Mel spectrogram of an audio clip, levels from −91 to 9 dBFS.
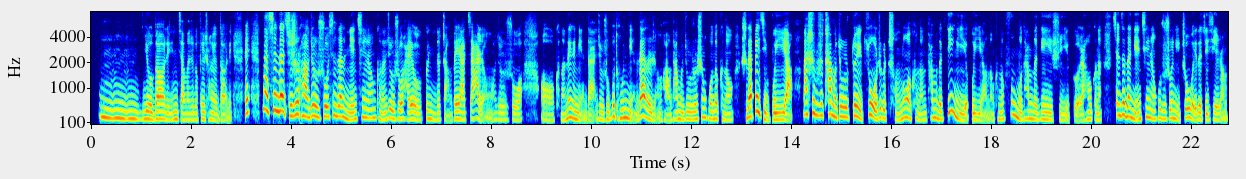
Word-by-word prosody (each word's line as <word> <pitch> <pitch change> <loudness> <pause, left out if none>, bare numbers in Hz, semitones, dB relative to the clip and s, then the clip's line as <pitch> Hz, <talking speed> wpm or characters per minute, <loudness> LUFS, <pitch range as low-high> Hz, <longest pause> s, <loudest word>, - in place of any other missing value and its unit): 嗯 260 - -4
嗯 210 -4 0
嗯， 195 - -5
有 195 -2 +3
道 195 +1 +4
理， 175 -2 -5
你 195 +1 -1
讲 180 -3 -3
的 170 - -7
这 175 - -6
个 175 - -6
非 190 +2 -3
常 180 0 -6
有 165 - -5
道 160 - -4
理。 - - -11 0.2
哎， 350 - +4 0.3
那 435 -4 +6
现 420 +1 +5
在 405 0 +11
其 280 -4 +1
实 310 +3 +4
哈， 270 -4 +3
就 280 +2 +3
是 255 - +3
说 260 +2 +3
现 285 +2 -2
在 265 -1 +4
的 250 - +1
年 185 -1 0
轻 245 +3 -4
人 225 0 -3
可 205 - -7
能 175 - -3
就 215 -3 +1
是 195 - -6
说 205 0 +1
还 180 -4 -4
有 180 -2 0
跟 200 -2 -3
你 170 - -9
的 180 +1 -5
长 - - -10
辈 195 - +1
呀、 185 -2 +2
家 - - -1
人 - - -6
哦 180 - -12
就 175 -1 -7
是 175 - -11
说， 165 0 -6 0.3
呃， 155 -1 -7
可 - - -18
能 160 +2 -7
那 230 +4 +1
个 205 - +1
年 175 -4 -4
代 150 -1 -6
就 185 - -5
是 - - -4
说 190 +2 -3
不 270 +8 +2
同 220 +1 +1
年 170 -4 -4
代 265 0 +7
的 195 -4 +1
人 165 - -9
哈， 155 -2 -6
他 190 0 -4
们 185 -2 -1
就 190 +1 -3
是 185 - -2
说 195 - 0
生 235 +2 -4
活 200 -1 -1
的 205 - 0
可 190 -1 -10
能 165 0 -6 0.2
时 220 - -4
代 260 - +11
背 390 +5 +6
景 185 - -1
不 175 -1 +1
一 180 +1 +1
样， 165 -3 +3 0.2
那 315 +2 +3
是 345 +2 +3
不 - - 0
是 295 0 -1
他 325 +3 +4
们 255 - +4
就 255 +1 +3
是 245 - +2
对 255 -2 +3
做 290 -6 +4
这 235 - -1
个 220 - 0
承 180 -2 -9
诺， 225 -1 +2
可 200 - -12
能 175 0 -7
他 230 +5 -8
们 230 -2 0
的 195 - +2
定 365 - +1
义 170 -6 -1
也 - - 0
不 175 - -4
一 170 - -2
样 165 - -7
了， 155 - -11
可 185 +2 -9
能 190 - -4
父 300 +5 -2
母 190 -6 +1
他 200 +2 -4
们 200 - -2
的 185 - -1
定 185 +1 -3
义 175 - -3
是 170 - -10
一 160 - -6
个， 155 - -5
然 155 0 -2
后 190 +3 -4
可 185 -2 -7
能 165 +1 -6 0.2
现 295 -2 -1
在 310 - +5
的 260 - +3
年 190 -3 0
轻 240 +4 -3
人， 195 -1 -4
或 225 - -4
者 195 -2 -4
说 220 +3 -2
你 190 -6 -3
周 230 +8 -1
围 190 -8 +1
的 180 0 0
这 165 -1 -5
些 175 0 -5
人， 175 - -6
195 Hz, 375 characters per minute, -20 LUFS, 175-235 Hz, 0.3 s, 在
